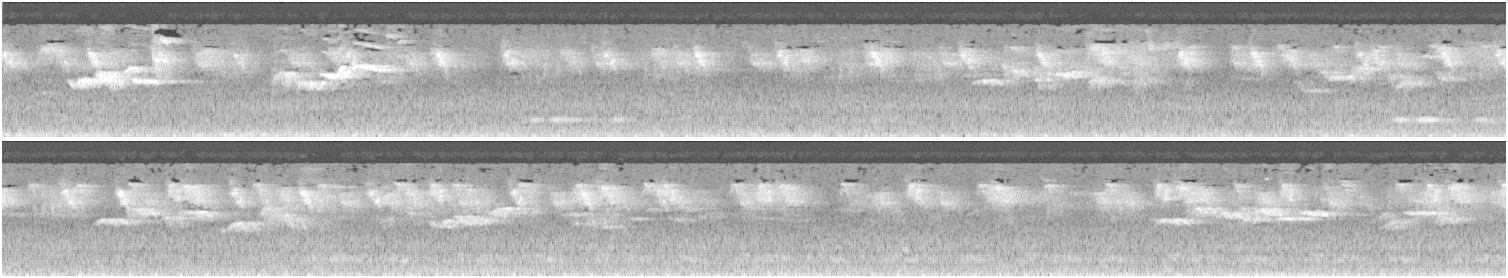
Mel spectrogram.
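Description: Birds chirping: a steady run of short, high chirps about two or three a second, with scattered lower twittering calls, over a faint low rumble.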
